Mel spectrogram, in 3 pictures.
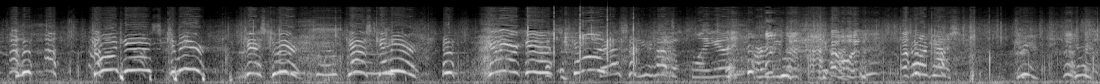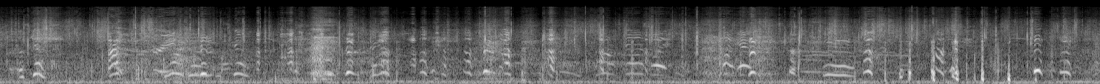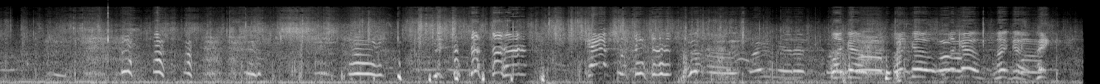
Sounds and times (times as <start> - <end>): Clip-clop: 0.0 - 32.8.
